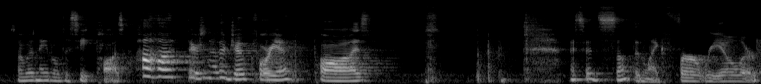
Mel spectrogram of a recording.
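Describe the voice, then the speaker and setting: A woman's voice: sits low, gravelly, a bit bright. A woman from New York with a Texan accent, chatting casually through a crafting livestream, rambling and laughing at her own puns. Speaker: stop-motion puppet maker.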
